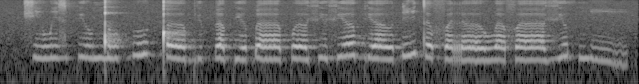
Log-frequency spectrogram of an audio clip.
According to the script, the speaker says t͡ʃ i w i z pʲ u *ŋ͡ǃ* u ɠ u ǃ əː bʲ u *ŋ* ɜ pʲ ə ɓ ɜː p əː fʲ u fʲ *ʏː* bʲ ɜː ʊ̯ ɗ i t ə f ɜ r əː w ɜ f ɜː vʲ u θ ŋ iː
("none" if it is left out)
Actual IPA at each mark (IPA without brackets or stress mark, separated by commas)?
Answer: ŋ͡ǃ, ɠ, əː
